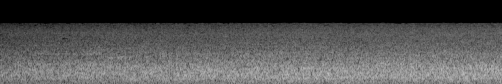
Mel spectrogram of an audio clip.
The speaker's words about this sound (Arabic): ما شاء الله، سبحان الله، هذا المطر ما عهدناه من زمان.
